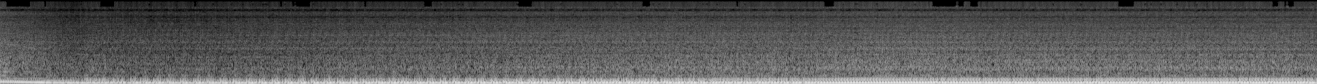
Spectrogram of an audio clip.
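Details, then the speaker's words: Car fitted with a Weber 44 IDF carburettor, original parts refitted: steady, even low idle, revs climb cleanly and settle again, no stumble or misfire; healthy. "they sounded really good I love how it's sounding look at that nice so that's where we're gonna leave it"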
